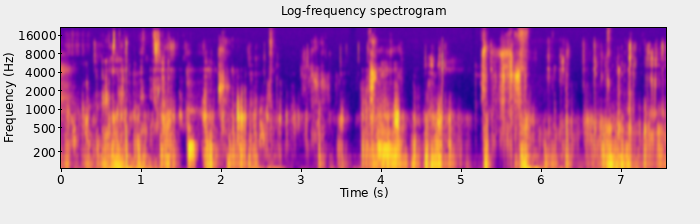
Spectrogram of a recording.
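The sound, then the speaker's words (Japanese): Gentle biting made close up with the mouth: many irregular wet smacks, soft crunches and squishy nibbling noises, fairly loud and dense, with no talking. “もう少し刺激を与えるために少し噛んでみます。”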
